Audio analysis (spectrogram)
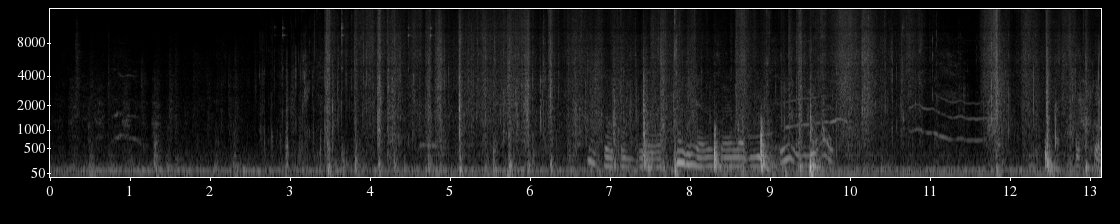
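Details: Seven newborn German Shepherd puppies, four males and three females, in their first hours after birth on May 7–8, 2017; shrill wavering squeals and rising whines come in short bursts over a steady low hum and soft talking.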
